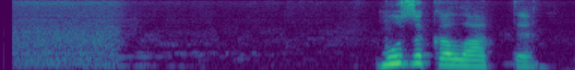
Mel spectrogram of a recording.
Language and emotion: Russian, neutral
